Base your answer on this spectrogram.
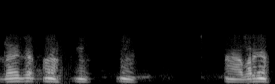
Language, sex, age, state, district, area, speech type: Malayalam, male, 45-60, Kerala, Kottayam, rural, conversation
